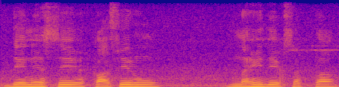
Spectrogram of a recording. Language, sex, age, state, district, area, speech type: Urdu, male, 60+, Maharashtra, Nashik, urban, spontaneous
